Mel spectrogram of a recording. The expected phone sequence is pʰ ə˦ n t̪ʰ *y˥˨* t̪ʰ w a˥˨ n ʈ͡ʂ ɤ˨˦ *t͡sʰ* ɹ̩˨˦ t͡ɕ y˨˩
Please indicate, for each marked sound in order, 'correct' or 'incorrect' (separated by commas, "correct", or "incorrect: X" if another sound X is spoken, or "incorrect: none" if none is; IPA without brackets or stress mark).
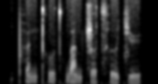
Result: incorrect: u˥˨, correct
